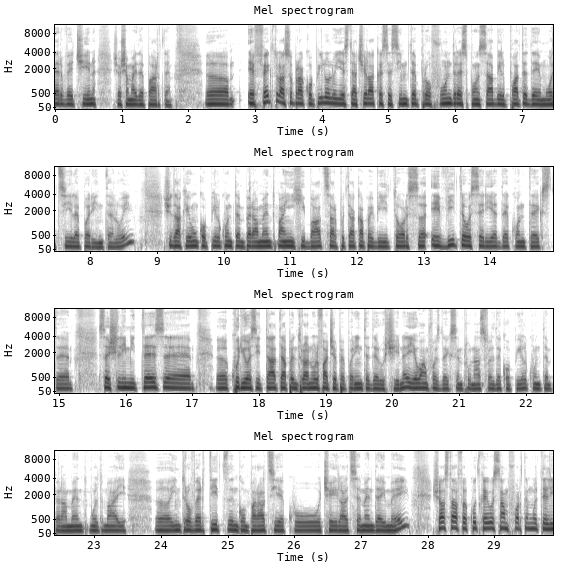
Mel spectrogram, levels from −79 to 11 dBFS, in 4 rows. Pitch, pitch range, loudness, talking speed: 135 Hz, 130-145 Hz, -18 LUFS, 170 wpm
